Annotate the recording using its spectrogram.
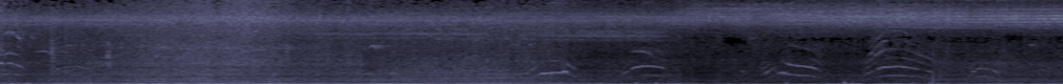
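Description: A cat mewing: about five short calls, each rising and falling in pitch, in the second half. A low rumbling noise in the first few seconds fades out.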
